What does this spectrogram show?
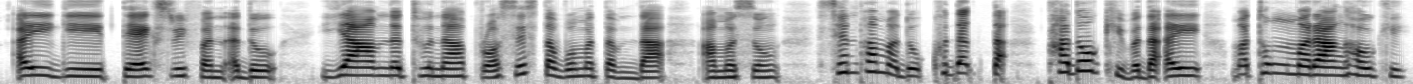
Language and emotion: Manipuri, happy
